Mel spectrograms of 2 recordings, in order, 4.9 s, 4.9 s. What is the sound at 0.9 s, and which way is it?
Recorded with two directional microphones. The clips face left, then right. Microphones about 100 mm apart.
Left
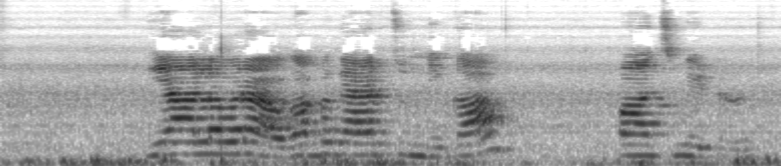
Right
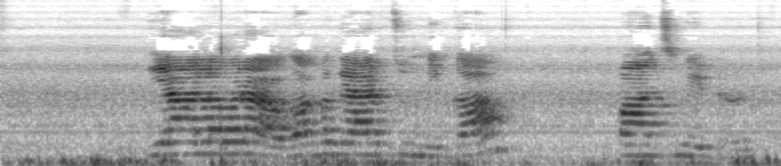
A woman's voice, 15° left (ahead or behind).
